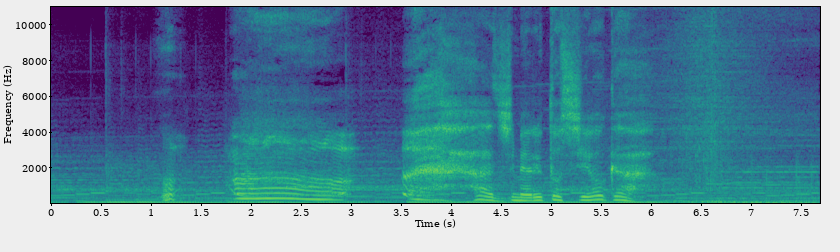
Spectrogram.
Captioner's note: yawns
